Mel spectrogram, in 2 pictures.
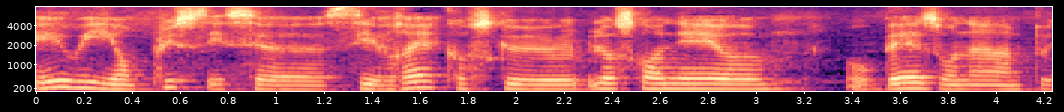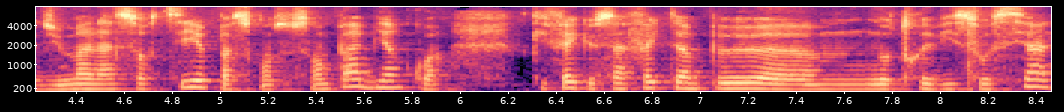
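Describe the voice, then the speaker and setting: Speaking at a fairly quick pace, a woman has a fairly low pitch with ordinary pitch variation. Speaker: vlogger. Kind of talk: casual talk to camera. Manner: fast; hesitant, many fillers.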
